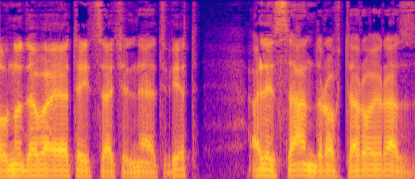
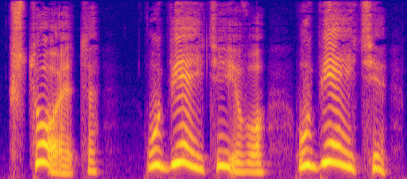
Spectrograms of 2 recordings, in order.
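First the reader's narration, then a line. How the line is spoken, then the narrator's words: Bellow then howl. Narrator (Russian): проорала Лорна и вновь взвыла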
